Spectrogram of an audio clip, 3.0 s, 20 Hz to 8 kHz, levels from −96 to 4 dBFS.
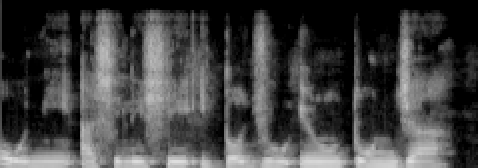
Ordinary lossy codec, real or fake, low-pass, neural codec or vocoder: none; real; 7.2 kHz; none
